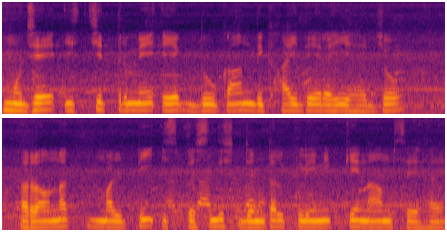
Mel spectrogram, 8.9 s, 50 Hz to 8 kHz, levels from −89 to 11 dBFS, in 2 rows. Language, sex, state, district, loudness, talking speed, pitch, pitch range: Hindi, male, Madhya Pradesh, Katni, -19 LUFS, 135 wpm, 120 Hz, 115-130 Hz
